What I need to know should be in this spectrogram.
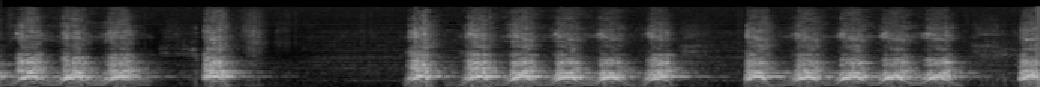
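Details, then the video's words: Powerful, booming barks from Cotto the Cane Corso, on guard at the gate as window cleaners work next door unseen, delivered in quick repeated runs of three to six with short breaks. "COTTO, guarding by gate"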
